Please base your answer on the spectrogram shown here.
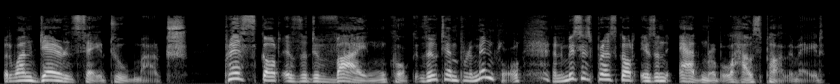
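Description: A man reading aloud, voicing an effusive, fussy older male village gossip who talks in a theatrical, drawn-out way. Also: medium pitch, wildly swooping pitch, husky, no room sound, clean studio sound, heavily acted. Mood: gushing.

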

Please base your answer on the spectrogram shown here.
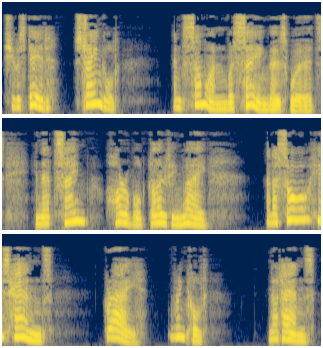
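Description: A woman reading a storybook, playing a distraught young married woman who is frightened, halting and agitated. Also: mid-range voice, very animated, breathy edge, no echo, lo-fi sound, pitched above the performer's own voice. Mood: horrified. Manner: agitated, halting, rushing in bursts.

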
